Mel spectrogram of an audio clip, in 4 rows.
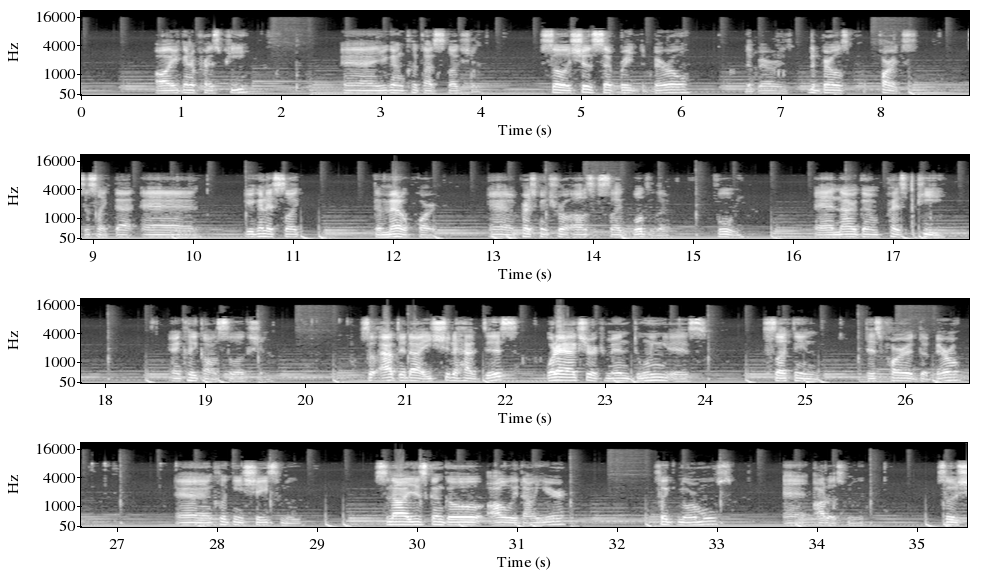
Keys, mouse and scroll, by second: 0.0-1.0 scroll up 1, 1.0 p, 3.8-4.1 scroll down 2, 4.1-6.4 middle drag, 6.4-6.9 scroll down 1, 6.9-8.1 scroll up 1, 9.8 middle click, 10.6 click, 11.7 shift+click, 13.3 ctrl+l, 19.9 click, 20.5 scroll down 1, 20.8-21.7 middle drag, 21.7 click, 22.2-23.6 middle drag, 23.6-25.1 right drag, 25.1-25.6 middle drag, 25.6 g, 27.4-30.4 right drag, 30.7 click, 32.4 click, 34.2-34.9 middle drag, 34.9 scroll down 1, 35.0-35.5 middle drag.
